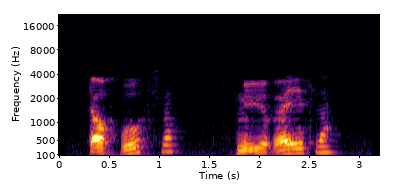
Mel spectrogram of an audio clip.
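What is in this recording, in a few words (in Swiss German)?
"dachwurzla", Alsatian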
